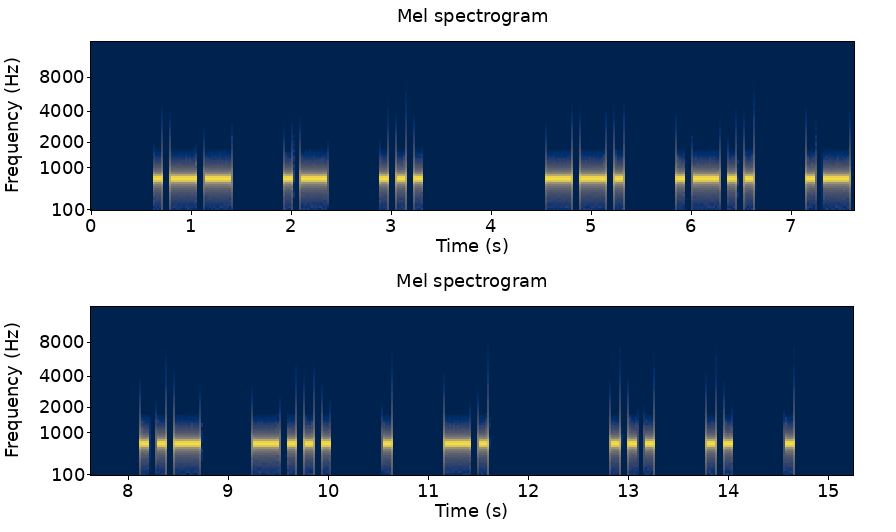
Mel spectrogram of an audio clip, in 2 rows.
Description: Morse code, heard as a keyed tone, about 14 wpm, spaced as for 10 wpm, 700 Hz. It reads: WAS GLAUBEN SIE
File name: Morsekurs / Witze / Witz 15. September 2020, 50 F70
